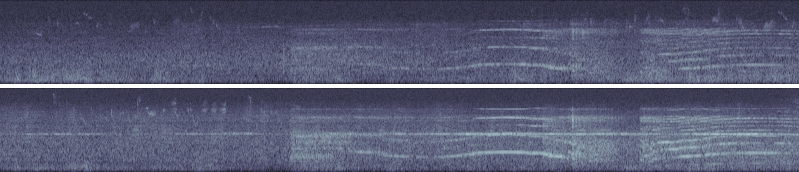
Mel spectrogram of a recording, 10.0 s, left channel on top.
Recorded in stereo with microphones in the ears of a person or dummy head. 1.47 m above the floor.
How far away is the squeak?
About 3 m.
